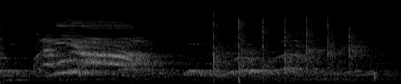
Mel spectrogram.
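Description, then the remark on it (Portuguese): A few voices call out at first, then a scattered round of hand clapping follows, a dozen or so sharp claps at an uneven pace, given as a round of applause for Jesus. “Dá uma salva de palmas aí para Jesus.”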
